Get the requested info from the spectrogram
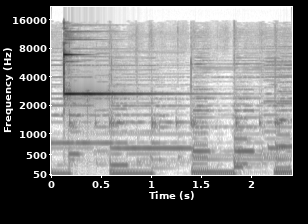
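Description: A bright chime sounds once just after the start and rings out, fading over about a second, over background music with a repeating bass line.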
